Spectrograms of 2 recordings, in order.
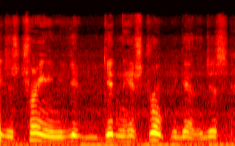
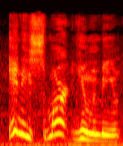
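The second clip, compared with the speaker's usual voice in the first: normal talking voice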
